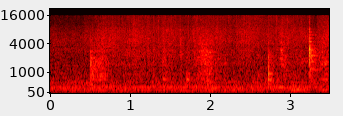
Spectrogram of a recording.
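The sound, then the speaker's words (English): Chopped onions and minced garlic frying in oil in a frying pan give a steady, bright sizzling hiss, broken by a few light stirring scrapes and ticks, with no talk. “Chop two medium onions or one large one and add it to the pan. Also add a couple of cloves of minced garlic.”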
